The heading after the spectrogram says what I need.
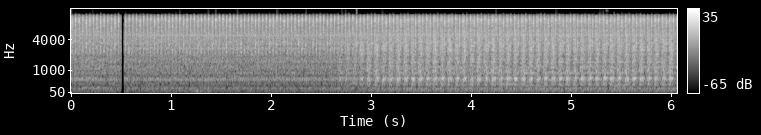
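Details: Kia with about 30,000 km knocks when pulling away in first gear. Fairly even knocking, three or four per second, strengthens as the car moves off; the cause needs inspection.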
